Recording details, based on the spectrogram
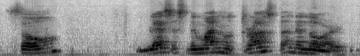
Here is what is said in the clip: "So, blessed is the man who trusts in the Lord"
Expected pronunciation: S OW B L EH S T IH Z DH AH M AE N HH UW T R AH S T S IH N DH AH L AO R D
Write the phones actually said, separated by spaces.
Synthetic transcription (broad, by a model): S OW B L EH S IH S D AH M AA N HH UW T R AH S T IH N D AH L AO R D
